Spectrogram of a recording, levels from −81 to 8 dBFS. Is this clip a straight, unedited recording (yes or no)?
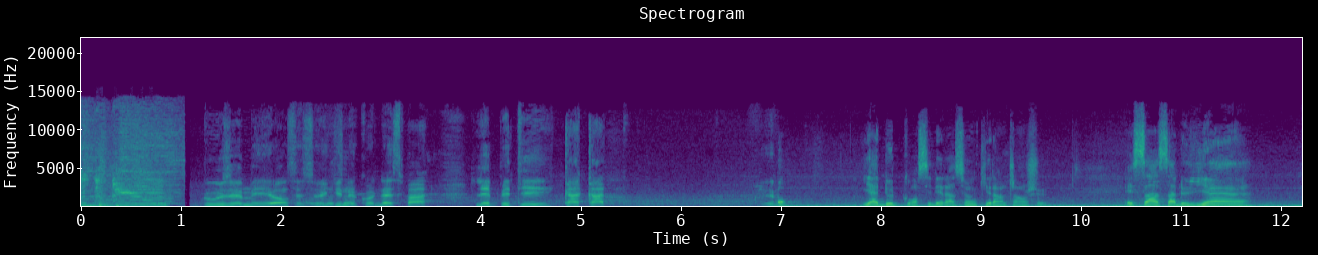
yes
